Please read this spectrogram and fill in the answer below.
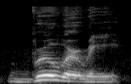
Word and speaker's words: brewery: You see, brewing, brewery. Okay, it's brew, like Andrew, brew.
